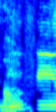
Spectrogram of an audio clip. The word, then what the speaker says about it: Luffy: John, it is Luffy like Goofy.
